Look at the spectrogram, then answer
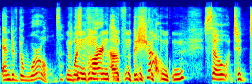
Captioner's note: laughing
